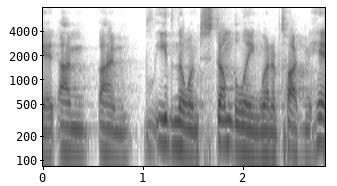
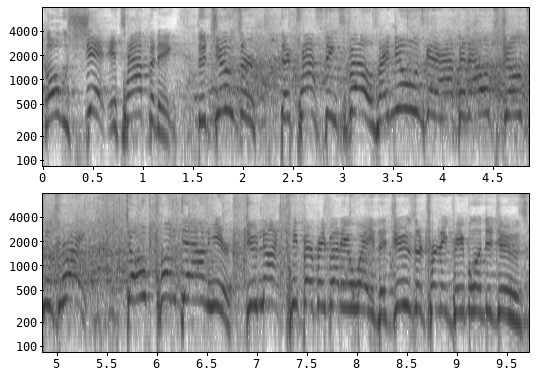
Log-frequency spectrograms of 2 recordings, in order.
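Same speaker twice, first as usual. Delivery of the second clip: high, loud, hammed-up alarm; panicked shouting; 6 dB louder than usual. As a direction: shout a frantic warning to everyone. Acting out panicked onlookers.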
